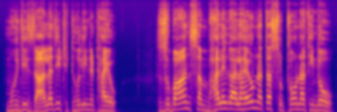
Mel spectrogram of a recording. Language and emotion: Sindhi, angry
